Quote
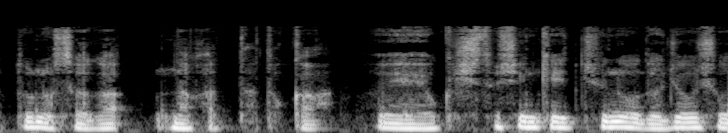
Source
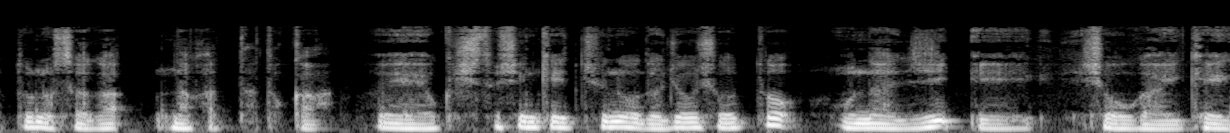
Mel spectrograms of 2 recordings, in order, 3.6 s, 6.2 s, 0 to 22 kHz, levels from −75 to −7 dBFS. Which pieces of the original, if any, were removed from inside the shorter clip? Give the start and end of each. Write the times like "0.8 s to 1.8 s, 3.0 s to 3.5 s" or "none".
none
